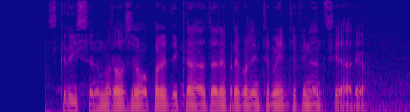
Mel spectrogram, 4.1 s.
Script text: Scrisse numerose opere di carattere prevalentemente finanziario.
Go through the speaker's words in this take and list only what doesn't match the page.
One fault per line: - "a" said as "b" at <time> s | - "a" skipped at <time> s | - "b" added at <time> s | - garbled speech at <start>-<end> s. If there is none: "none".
none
